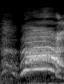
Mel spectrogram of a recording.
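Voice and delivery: piercing high scream with a laugh; frightened shriek. Retold or imitated. Woman scared by the homeless woman, shrieking. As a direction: let out a shrill scared yelp. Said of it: "I was like".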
